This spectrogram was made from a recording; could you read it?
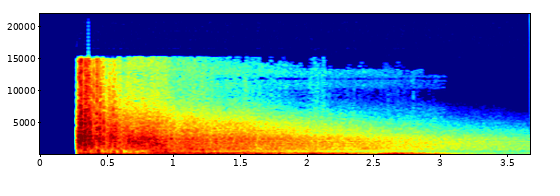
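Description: A single loud explosion bursts in abruptly, followed by a deep, rumbling roar that lingers for about three seconds before fading away. No voices are present.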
